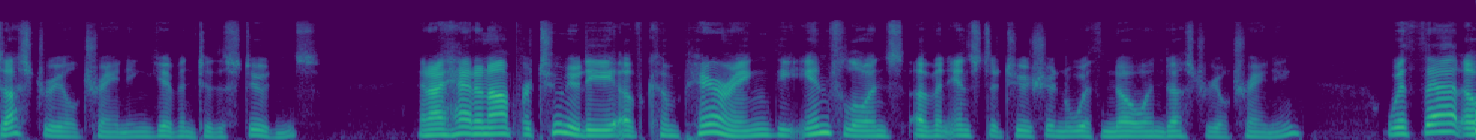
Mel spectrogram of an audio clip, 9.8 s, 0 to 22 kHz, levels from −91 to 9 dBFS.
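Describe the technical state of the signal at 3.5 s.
At 3.47 to 3.51 s there is a short concealed packet loss: about 20 ms of audio never arrived and the receiver bridged the gap by extending the preceding sound, heard as a brief smear or wobble. On a spectrogram, the extended sound runs unnaturally smooth across the gap before blending back, beneath the call path's roughly 12 kHz ceiling.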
